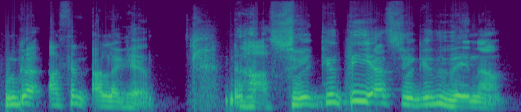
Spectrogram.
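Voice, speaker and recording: A male teacher giving a lively, joking classroom lesson, quizzing students and having them repeat words. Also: on the high side, normal speed.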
